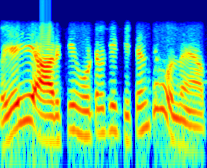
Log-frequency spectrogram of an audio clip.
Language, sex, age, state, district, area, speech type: Hindi, male, 45-60, Uttar Pradesh, Lucknow, rural, conversation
